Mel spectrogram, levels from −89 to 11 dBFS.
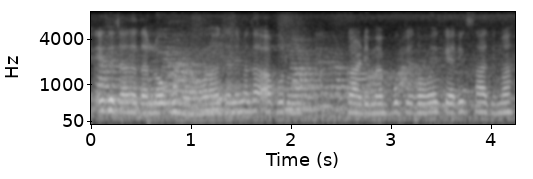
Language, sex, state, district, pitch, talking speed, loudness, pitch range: Garhwali, female, Uttarakhand, Tehri Garhwal, 220 Hz, 225 wpm, -17 LUFS, 210-230 Hz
